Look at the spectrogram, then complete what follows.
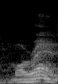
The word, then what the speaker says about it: Moran: Or Moran, right? That's how you say it.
